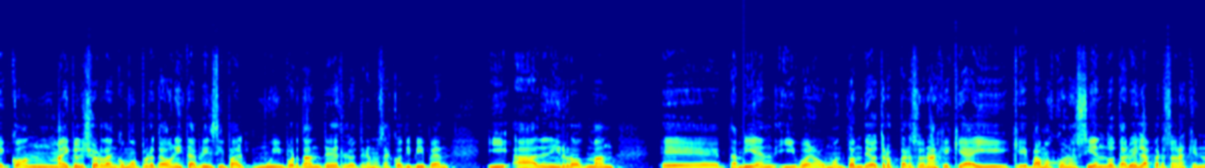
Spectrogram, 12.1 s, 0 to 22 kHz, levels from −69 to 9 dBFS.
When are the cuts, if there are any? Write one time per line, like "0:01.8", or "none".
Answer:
0:02.4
